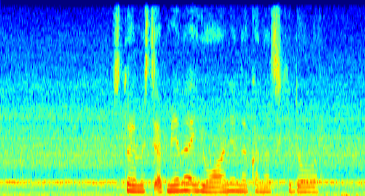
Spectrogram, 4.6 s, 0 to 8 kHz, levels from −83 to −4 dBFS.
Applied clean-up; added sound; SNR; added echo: none; none; none; none.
